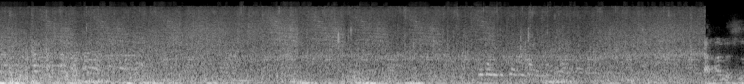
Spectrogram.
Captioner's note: crying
